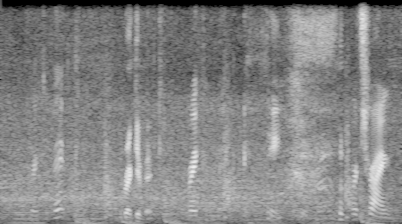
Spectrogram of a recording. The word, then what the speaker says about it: Reykjavik: go highly highly highly recommend welcome to Reykjavik Iceland did I say that right perfect Reykjavik Reykjavik I think we're trying we always try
